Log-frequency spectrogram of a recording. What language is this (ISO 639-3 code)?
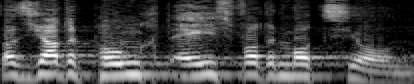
gsw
